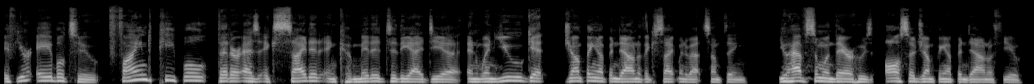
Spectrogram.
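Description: An enthusiastic man talks casually in an interview. His voice is medium in pitch and recorded very dry, with emphatic phrasing. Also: brisk, no echo. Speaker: audio comedy creator, interviewee.

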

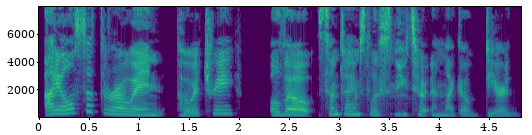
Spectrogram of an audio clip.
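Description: A woman's voice: medium pitch, expressive, normal speed, no room sound, studio quality. A woman speaking as a writer and interview guest, explaining things in a thoughtful, conversational way. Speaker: audio drama writer and sound designer, interviewed guest.

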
